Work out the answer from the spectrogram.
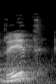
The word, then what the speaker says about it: breath: नाउ हमारा next term है ब्रेथ एंड ब्रीथ। दोनों का प्रोनाउंसिएशन बिल्कुल अलग है और मीनिंग भी बिल्कुल डिफरेंट है।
